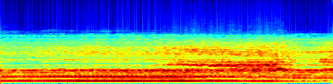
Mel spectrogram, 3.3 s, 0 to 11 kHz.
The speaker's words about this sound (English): car coming up that highway now. Yeah, it sure looks like them. Boy, they must be doing 90.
